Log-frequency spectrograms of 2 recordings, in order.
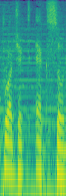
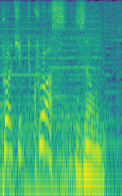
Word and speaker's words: Project X Zone: And I was just thinking about Project X Zone, which is not pronounced Project X Zone, of course. It's Project Cross Zone.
